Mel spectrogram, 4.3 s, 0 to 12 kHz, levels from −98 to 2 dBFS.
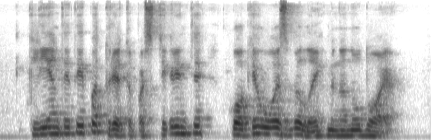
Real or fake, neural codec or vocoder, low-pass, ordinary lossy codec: real; none; 10.8 kHz; Opus, 24 kbps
